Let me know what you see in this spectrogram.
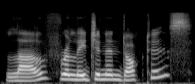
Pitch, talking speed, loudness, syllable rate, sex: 235 Hz, 125 wpm, -16 LUFS, 3.8 syllables/s, female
